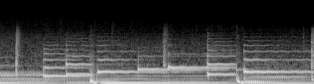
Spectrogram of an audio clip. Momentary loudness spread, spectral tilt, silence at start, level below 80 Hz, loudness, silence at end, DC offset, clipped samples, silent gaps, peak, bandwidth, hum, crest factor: 4 LU; -9.5 dB/octave; 0 s; -16 dBFS; -14 LUFS; 0 s; under 0.1%; under 0.1%; none; 0 dBFS; 5 kHz; none; 12 dB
